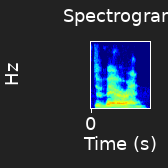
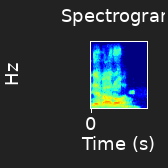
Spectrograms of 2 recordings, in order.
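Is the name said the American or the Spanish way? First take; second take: American; Spanish. First: The name is said with an American pronunciation. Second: The name is said with a Spanish pronunciation. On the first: This is how people in America say it. "the Americanized way people say it" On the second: This is how it is said in Spain. "if you were in Spain, you'd say"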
